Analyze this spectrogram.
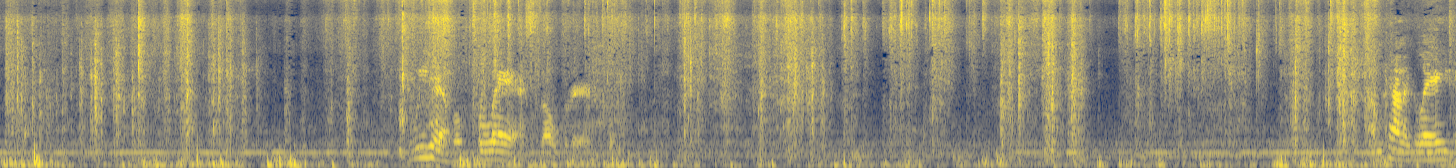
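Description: Paper gift bags rustle as they are handled.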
